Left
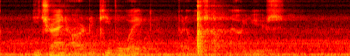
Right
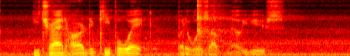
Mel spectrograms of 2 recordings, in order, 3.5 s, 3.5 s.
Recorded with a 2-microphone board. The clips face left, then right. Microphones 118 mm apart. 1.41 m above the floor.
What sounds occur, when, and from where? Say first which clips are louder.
0.3 s a man speaking: right 14 dB; 70° right (ahead or behind), 0.6 m
2.0 s a pop: left 1 dB; 65° left (ahead or behind), 1.9 m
